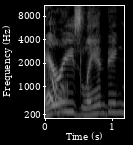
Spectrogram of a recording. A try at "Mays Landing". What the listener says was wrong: There's no R in that. I can see that there's no R.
